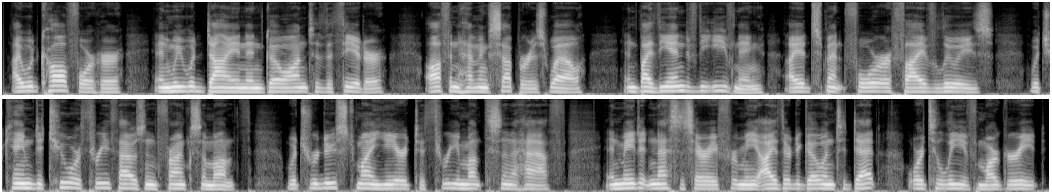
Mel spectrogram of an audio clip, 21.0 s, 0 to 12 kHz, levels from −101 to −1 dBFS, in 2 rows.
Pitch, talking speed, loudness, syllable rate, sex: 145 Hz, 200 wpm, -18 LUFS, 4.8 syllables/s, male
